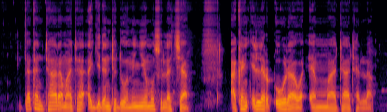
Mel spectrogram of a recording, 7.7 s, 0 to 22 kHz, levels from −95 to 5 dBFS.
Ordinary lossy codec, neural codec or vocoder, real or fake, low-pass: none; vocoder, 48 kHz, 128 mel bands, Vocos; fake; none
